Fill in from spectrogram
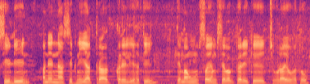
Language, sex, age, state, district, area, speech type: Gujarati, male, 18-30, Gujarat, Kutch, urban, spontaneous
